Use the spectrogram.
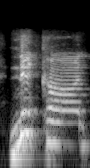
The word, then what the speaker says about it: Nick Khan: the backing of aw did you have nikon nikon is this guy who is sort of like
